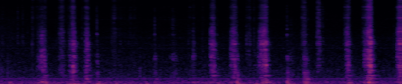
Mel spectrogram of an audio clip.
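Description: A pencil scratches shading strokes across a large white paper sheet mounted on a board on a wooden easel with solid backing. A quiet series of short, dry, rasping strokes comes in uneven bursts over a faint steady low hum, each stroke bright and papery and stopping quickly.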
